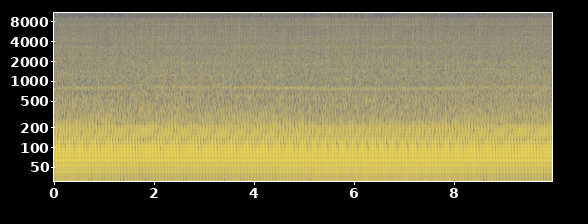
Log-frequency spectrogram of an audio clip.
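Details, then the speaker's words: 1958 Wisconsin AENLD engine, salvaged from a street sweeper and revived, with muffler fitted and choke off: deep, even thump about four beats a second, smooth steady exhaust, no knock or miss; normal running. "I have to say it sounds freaking amazing that sounds amazing she runs so smooth when she's going"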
